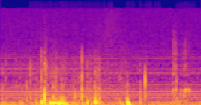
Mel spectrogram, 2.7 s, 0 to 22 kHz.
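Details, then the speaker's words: Nordmende Elektra F13 valve radio with fading output, on a current-limited supply: low steady mains hum turning grittier with more harmonics and a few crackles; output stage seems fine, fault suspected higher in the radio stages. "okay now we're just listening to the hum here's the grittier one"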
